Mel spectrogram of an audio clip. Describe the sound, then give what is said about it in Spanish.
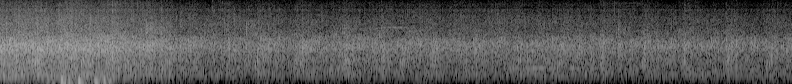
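A crowd of believers claps loudly for the Lord one morning: a dense, steady wash of many hands that starts loud and eases slightly after the first second, continuing for several seconds with some faint voices mixed in. “Y si hay gente que cree en esta mañana, aplauda fuerte al Señor.”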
